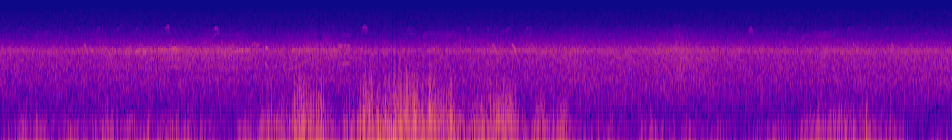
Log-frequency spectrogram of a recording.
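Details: Gusts of wind rumble over a steady high background hiss, with no clear animal call.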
